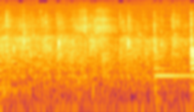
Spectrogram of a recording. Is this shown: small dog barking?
no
